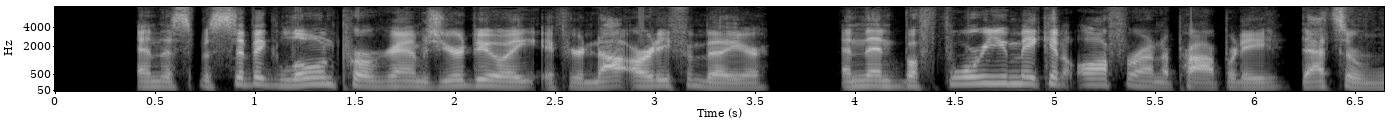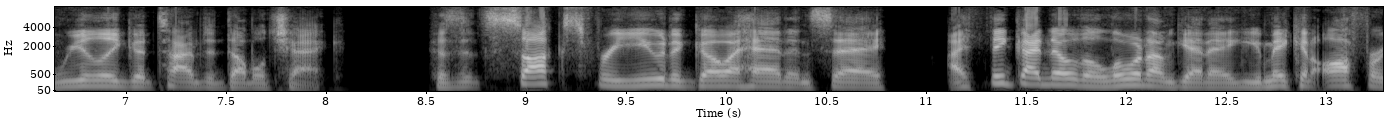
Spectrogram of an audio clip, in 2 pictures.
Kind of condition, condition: setting, live audience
